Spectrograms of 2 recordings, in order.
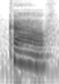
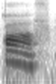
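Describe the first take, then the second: First: "Kaf" with a flat, open mouth. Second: "Qaf" loud and round from the back of the throat; deep qaf. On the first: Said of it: "It's more flat". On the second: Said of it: "from the back of the throat". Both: Shown as a demonstration.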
